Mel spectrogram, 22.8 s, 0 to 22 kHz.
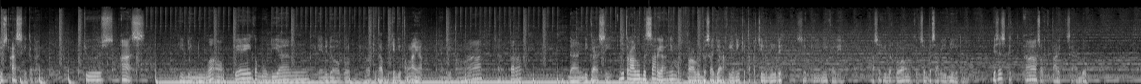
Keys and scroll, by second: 0.0-3.1 typing, 20.8 typing, 21.0 ctrl+z.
